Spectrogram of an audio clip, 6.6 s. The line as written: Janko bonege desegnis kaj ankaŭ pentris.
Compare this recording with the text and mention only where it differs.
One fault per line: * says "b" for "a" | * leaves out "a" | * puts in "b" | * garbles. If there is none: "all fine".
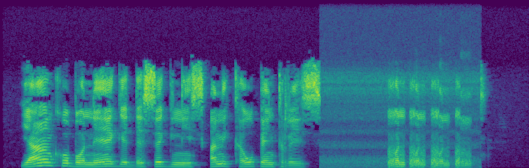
* leaves out "kaj"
